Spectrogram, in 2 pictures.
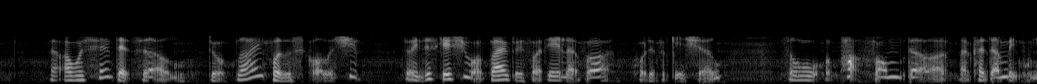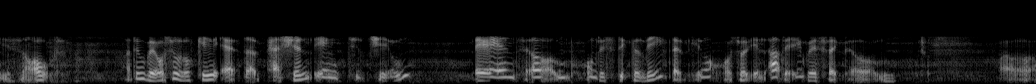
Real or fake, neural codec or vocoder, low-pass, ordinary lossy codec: fake; autoencoder, 44.1 kHz, a latent of 192 numbers a frame, MeloTTS; 3.6 kHz; none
